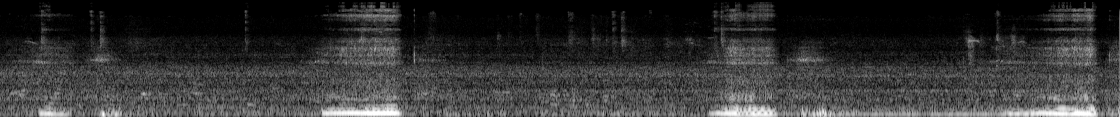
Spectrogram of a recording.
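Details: Sleeping dog snoring: deep, loud, fluttering snores recur every four to five seconds over a low background hum.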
